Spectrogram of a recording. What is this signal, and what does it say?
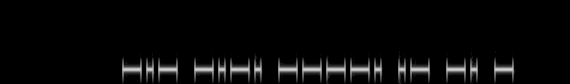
Morse code, heard as a keyed tone, about 20 wpm, 700 Hz. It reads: KC9ANT
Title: USA Call Signs - 6 Characters - 6x Character Spacing - 20wpm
